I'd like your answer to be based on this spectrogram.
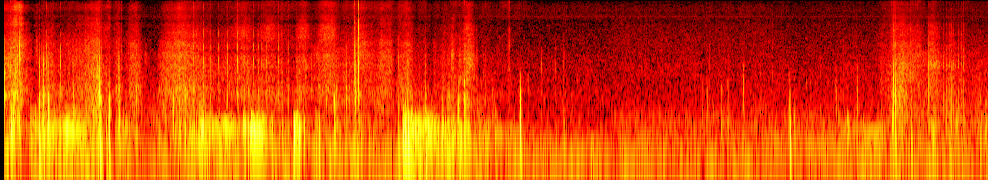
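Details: Stomach growling (borborygmi): low gurgling and rumbling in bursts, then quieter with scattered clicks.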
